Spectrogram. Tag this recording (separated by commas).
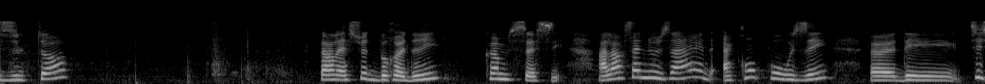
Speech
